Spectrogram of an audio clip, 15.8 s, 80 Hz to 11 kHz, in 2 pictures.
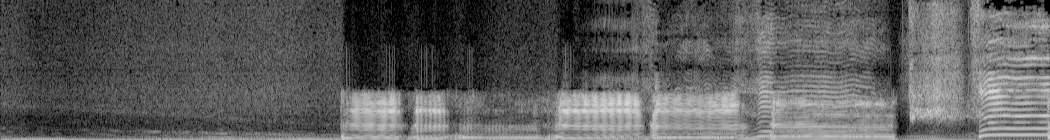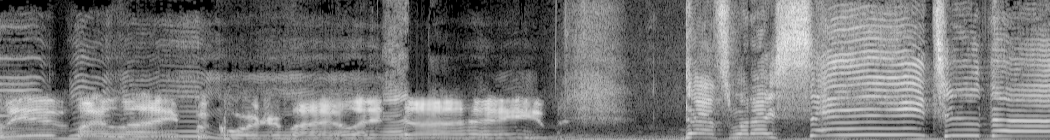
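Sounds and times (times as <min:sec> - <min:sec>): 
low rumble: 0:00.0 - 0:15.7
single voice humming a short solo tune: 0:02.5 - 0:12.2
speech: 0:13.3 - 0:15.3.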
